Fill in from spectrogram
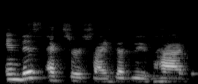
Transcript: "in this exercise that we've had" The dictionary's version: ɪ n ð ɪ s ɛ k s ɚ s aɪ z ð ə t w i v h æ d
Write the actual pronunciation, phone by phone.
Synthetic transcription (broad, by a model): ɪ n ð ɪ s ɛ k s ɚ s aɪ z ð ə t w i v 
